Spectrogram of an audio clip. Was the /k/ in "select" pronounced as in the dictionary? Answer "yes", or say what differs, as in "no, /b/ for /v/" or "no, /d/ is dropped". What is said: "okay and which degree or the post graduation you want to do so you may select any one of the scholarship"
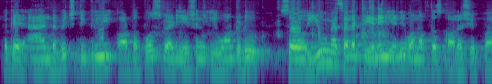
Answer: yes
